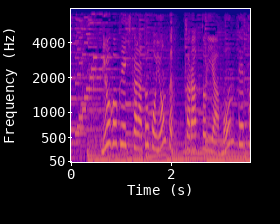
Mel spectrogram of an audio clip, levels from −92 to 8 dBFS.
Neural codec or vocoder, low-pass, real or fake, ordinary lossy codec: none; 7.2 kHz; real; none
